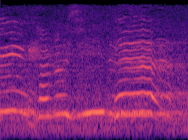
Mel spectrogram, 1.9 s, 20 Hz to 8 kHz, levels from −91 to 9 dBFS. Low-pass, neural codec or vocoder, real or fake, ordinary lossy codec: 7.2 kHz; none; real; none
